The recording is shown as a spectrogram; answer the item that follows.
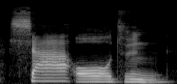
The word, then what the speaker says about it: Xiaojun: K: lol K: bc the Korean pronunciation is: "xia-ou-jun" K: like that X: they don't say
